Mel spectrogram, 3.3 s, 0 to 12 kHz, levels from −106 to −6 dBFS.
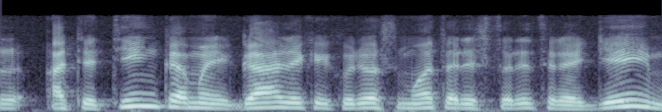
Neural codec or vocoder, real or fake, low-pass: none; real; 7.2 kHz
